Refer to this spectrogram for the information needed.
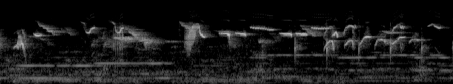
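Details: Jongkangan bird singing steadily in a soft twittering ngeriwik halus style: rapid high chirps and short slurred whistles, some upswept and some falling, packed into quick bursts with brief gaps, over a faint steady low hum.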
